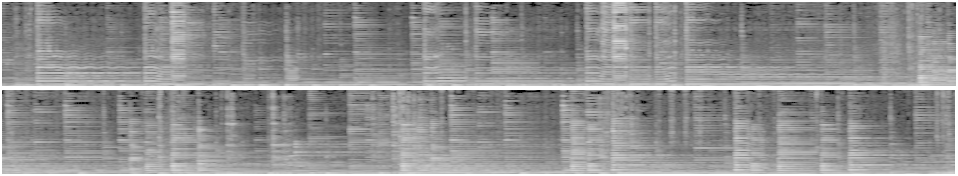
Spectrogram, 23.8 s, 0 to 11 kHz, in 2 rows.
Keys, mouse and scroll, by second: 16.9 alt+click.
